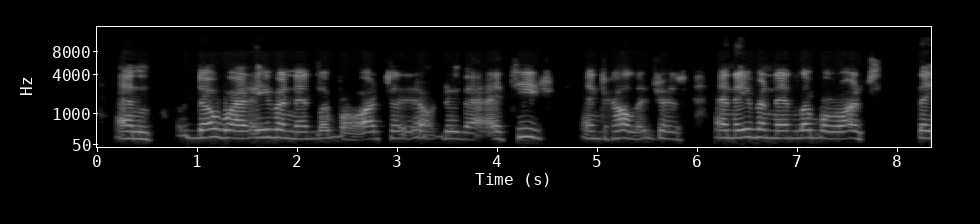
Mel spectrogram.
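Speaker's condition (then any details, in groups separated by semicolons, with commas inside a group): ALS; progressive paralysis including breathing muscles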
